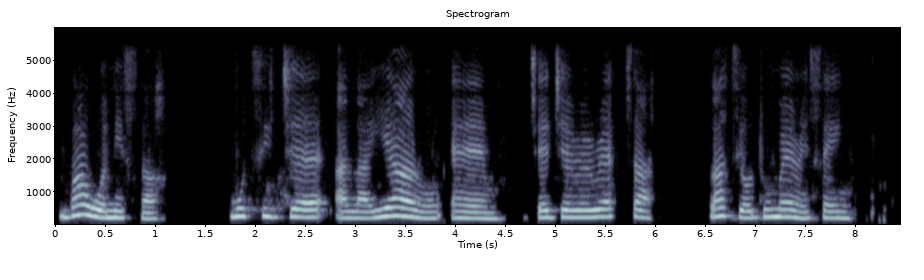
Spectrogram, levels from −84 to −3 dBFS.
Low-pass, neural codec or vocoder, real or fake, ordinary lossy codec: 5.4 kHz; none; real; AAC, 48 kbps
